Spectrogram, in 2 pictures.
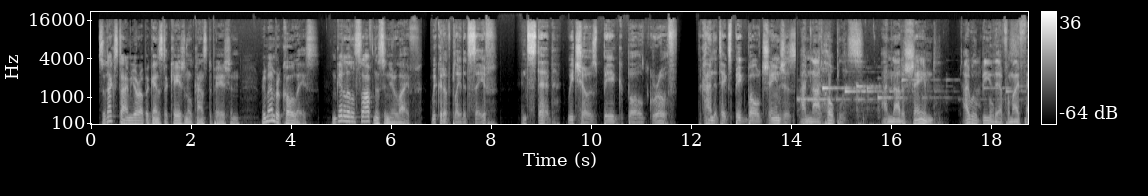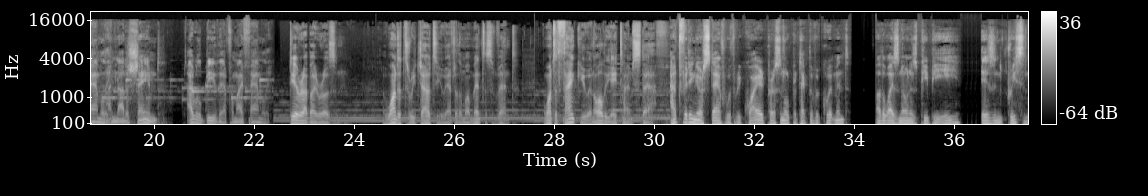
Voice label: commercial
